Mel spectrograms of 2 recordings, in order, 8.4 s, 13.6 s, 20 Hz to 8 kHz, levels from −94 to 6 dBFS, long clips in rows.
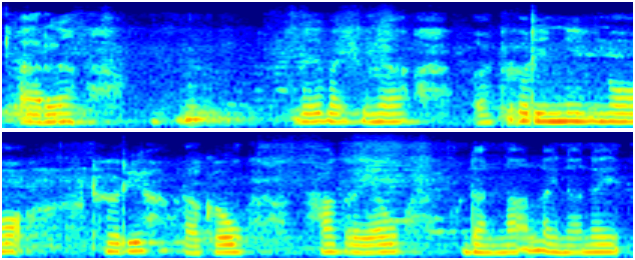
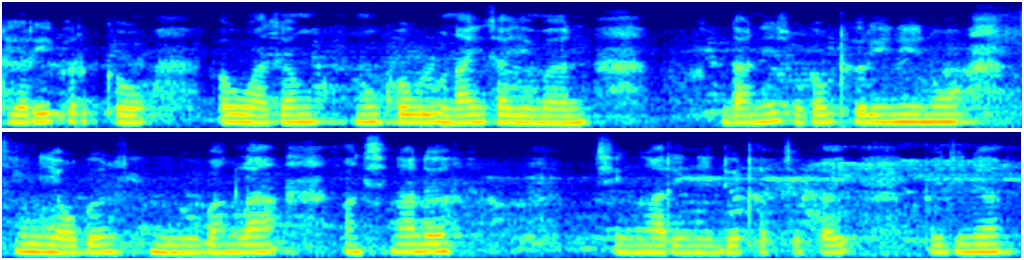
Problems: constant background noise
